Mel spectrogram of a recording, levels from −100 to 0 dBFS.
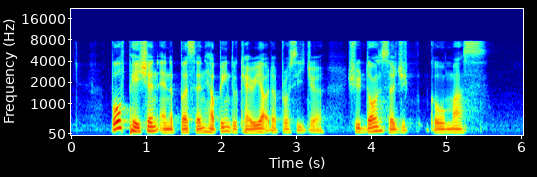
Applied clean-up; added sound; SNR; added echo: none; none; none; none.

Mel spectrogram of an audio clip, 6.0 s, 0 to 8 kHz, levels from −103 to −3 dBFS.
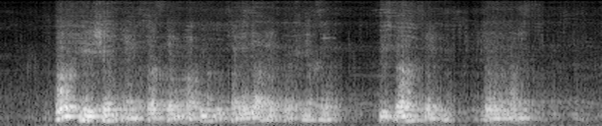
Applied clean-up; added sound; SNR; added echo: neural separator model SepFormer DNS4.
